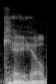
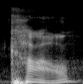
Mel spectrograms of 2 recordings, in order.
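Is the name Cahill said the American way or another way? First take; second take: American; other. First: The name is said the American way. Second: The name is said in a non-American way.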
